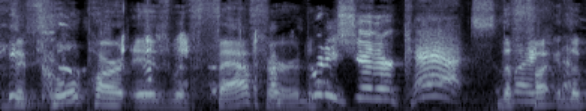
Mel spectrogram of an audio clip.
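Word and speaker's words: Fafhrd: cool part is with fafford pretty sure they're cats the cool part is with within with fafford in dialogue in the book he actually says pronounce faff ERD like yeah it gives the spelling so many like the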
